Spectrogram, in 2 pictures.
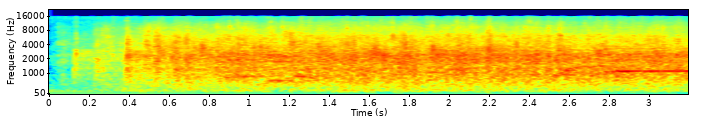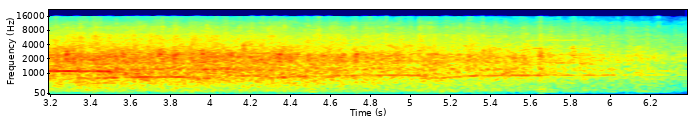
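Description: Audience applauding: the clapping swells up at once, holds steady, and tapers off near the end.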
